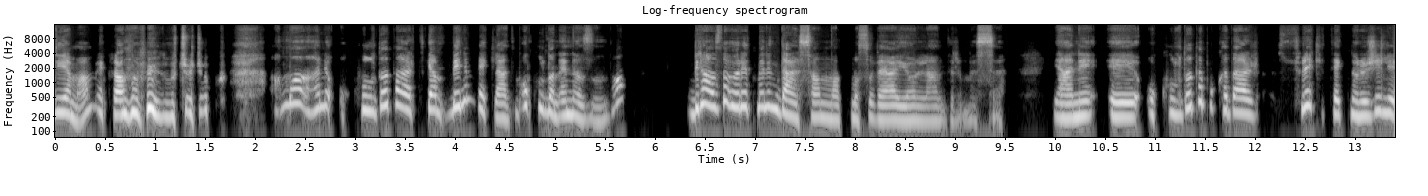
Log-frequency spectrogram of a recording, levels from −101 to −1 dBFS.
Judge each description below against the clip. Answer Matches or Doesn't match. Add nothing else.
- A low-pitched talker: Doesn't match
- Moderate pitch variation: Doesn't match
